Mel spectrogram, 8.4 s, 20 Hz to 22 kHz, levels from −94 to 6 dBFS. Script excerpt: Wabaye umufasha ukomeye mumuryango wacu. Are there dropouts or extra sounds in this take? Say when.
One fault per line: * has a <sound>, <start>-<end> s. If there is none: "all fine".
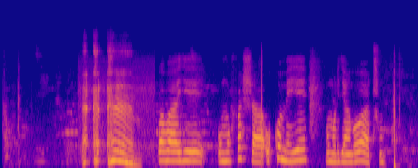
* has a throat clearing, 1.6-2.8 s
